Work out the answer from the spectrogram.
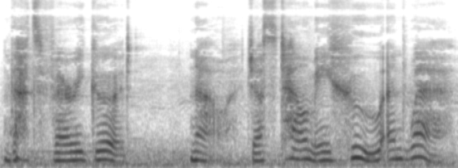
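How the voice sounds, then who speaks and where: An actress playing a diplomatic female adventurer in a video game, composed, courteous and gently questioning. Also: on the low side, takes it slowly, a little hiss or hum. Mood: calm probing. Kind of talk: video game cutscene acting.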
